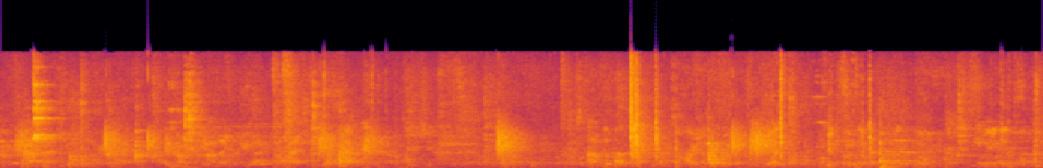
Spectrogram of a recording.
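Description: A cue strikes a pool ball with a sharp tap.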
